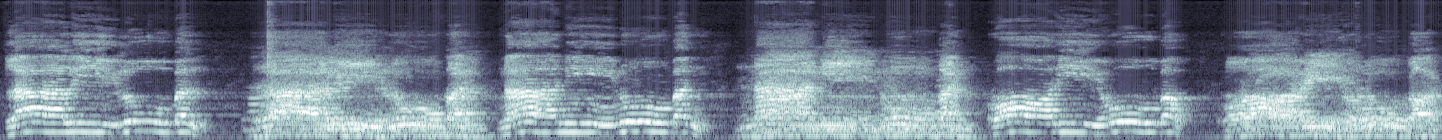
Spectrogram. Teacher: kalau lam di dekat ini gusi sama gigi, nun mundur dikit, ro mundur dikit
